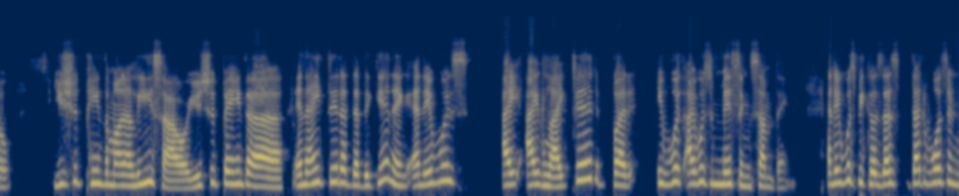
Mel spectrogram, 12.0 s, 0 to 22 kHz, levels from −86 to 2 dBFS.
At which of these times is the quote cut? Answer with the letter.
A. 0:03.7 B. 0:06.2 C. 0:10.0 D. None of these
A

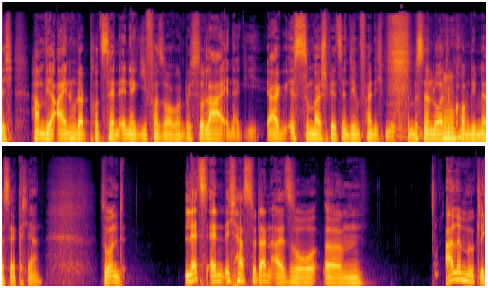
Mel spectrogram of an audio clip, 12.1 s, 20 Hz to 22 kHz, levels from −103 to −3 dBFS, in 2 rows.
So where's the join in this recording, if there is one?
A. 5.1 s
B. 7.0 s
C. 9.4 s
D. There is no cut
D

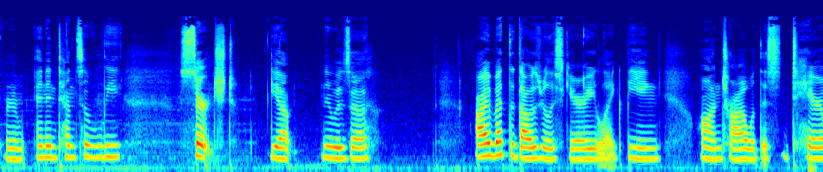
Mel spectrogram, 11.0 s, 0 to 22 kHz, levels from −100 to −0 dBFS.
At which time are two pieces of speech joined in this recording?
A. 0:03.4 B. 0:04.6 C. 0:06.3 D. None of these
A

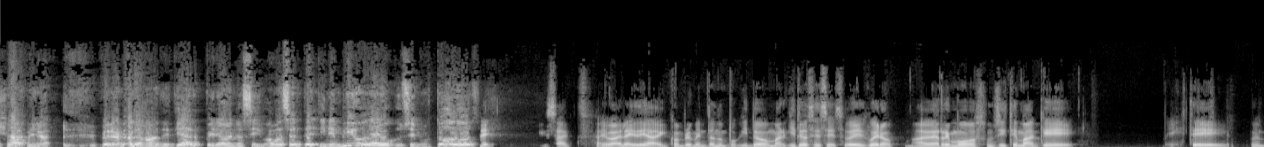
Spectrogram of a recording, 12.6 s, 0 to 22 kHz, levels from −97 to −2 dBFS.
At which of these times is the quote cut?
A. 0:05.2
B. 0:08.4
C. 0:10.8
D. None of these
D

